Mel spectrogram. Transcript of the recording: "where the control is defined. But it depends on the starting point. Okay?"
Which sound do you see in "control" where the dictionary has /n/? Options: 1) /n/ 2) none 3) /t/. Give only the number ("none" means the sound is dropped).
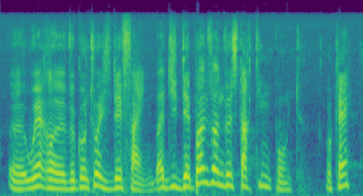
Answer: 2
